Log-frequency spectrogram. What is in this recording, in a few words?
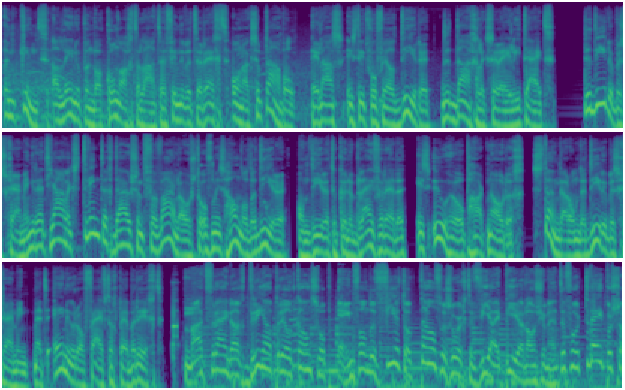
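Dutch male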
